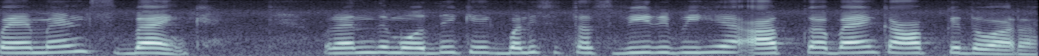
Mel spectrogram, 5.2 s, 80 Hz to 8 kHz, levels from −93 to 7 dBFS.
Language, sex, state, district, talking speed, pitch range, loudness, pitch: Hindi, female, Uttar Pradesh, Hamirpur, 185 wpm, 255-280 Hz, -16 LUFS, 270 Hz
